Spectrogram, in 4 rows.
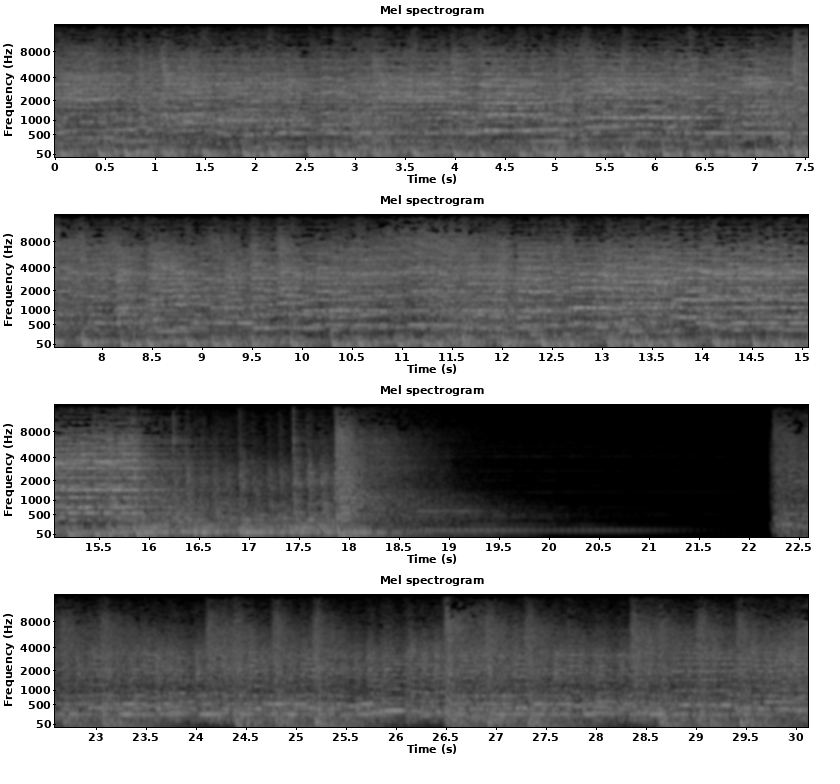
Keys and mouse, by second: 0.3 g, 8.5 3, 8.9 middle click, 11.5 click, 12.5 click, 13.3 middle click, 14.5 middle click, 17.4 KP_7, 19.5 s, 23.0 z, 23.8 shift+middle click, 24.8 1, 26.2 click, 29.8 g.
